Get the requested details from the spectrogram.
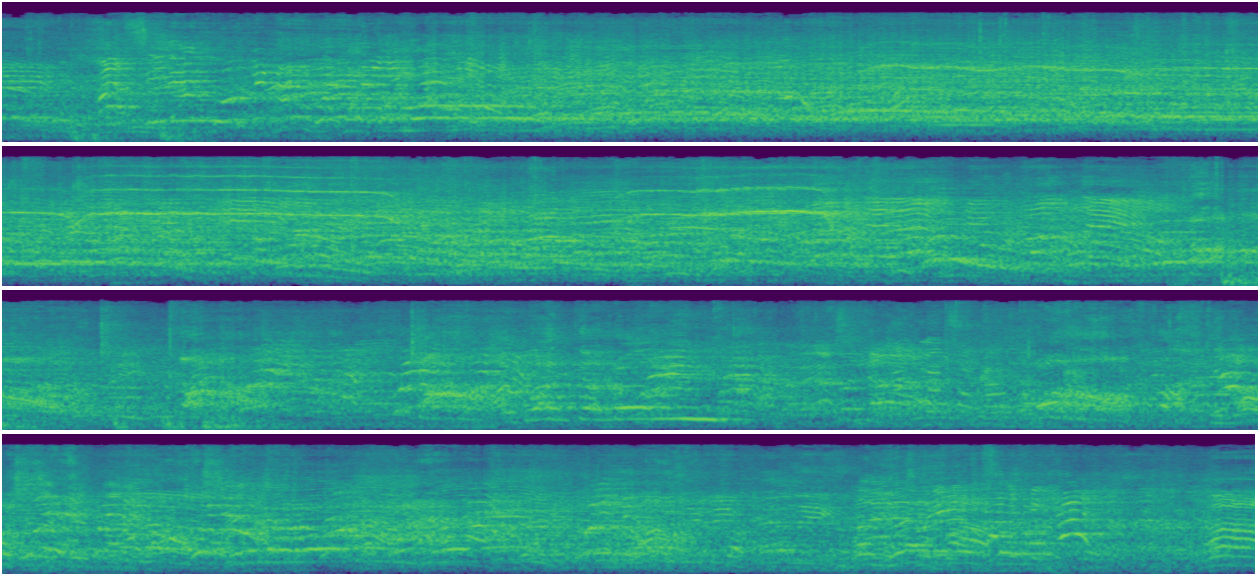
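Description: A crowd of spectators chants and cheers loudly in a large echoing hall.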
